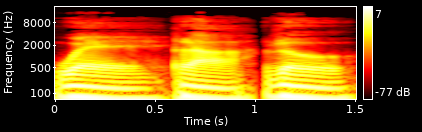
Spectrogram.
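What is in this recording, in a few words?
"weraro", concatenated syllables; Affixing experiment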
